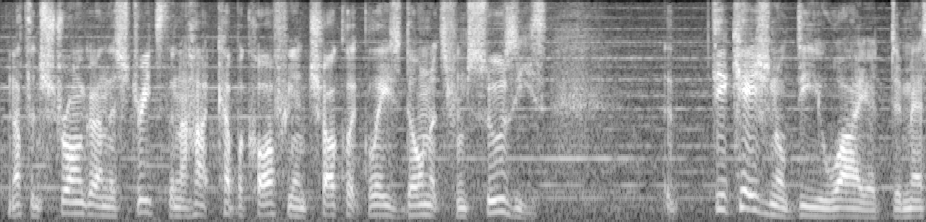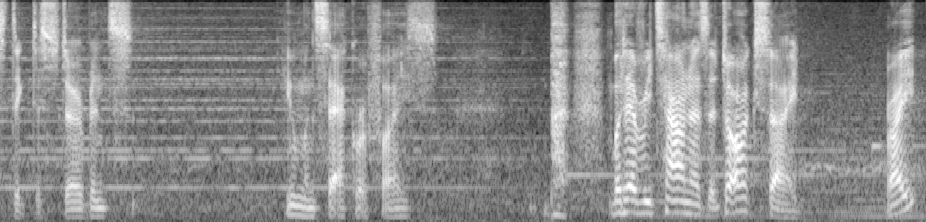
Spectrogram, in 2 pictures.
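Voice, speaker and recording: A man's voice: mid-range voice, lively intonation, normal speed, a bit bright, soft background music. An actor playing a naive, rattled small-town policeman in a video game, nervous, folksy and rambling. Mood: rattled, chatty. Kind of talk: video game character monologue.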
